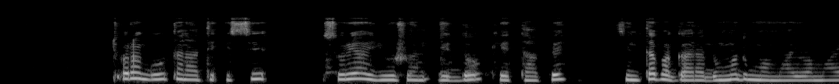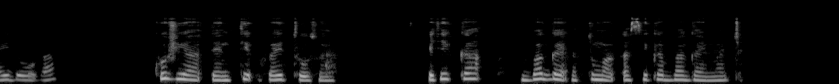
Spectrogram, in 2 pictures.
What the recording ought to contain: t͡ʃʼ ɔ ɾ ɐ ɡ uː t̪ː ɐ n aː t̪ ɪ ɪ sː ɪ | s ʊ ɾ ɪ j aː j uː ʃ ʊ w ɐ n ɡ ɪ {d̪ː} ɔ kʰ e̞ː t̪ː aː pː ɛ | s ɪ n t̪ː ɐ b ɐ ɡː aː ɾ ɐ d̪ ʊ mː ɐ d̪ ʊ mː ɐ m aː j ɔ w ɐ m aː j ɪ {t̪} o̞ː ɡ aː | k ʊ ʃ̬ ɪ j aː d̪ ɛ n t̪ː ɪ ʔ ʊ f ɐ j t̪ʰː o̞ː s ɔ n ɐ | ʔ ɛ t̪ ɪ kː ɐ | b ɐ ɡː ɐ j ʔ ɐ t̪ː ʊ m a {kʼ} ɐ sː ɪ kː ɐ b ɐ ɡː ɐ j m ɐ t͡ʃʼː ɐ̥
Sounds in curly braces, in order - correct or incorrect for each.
correct, incorrect: d̪, correct

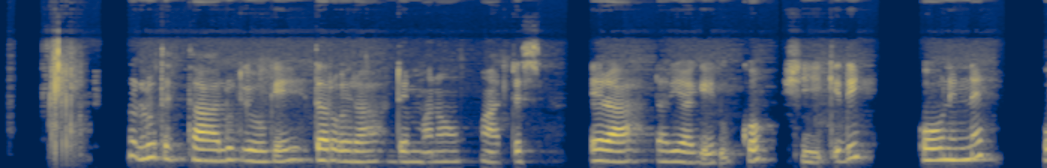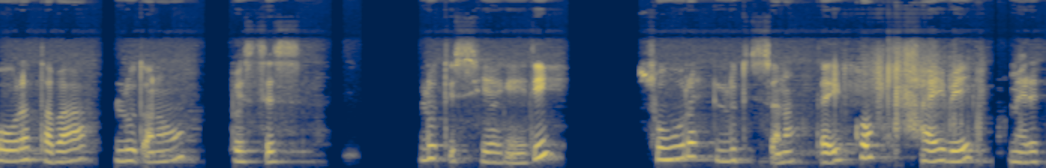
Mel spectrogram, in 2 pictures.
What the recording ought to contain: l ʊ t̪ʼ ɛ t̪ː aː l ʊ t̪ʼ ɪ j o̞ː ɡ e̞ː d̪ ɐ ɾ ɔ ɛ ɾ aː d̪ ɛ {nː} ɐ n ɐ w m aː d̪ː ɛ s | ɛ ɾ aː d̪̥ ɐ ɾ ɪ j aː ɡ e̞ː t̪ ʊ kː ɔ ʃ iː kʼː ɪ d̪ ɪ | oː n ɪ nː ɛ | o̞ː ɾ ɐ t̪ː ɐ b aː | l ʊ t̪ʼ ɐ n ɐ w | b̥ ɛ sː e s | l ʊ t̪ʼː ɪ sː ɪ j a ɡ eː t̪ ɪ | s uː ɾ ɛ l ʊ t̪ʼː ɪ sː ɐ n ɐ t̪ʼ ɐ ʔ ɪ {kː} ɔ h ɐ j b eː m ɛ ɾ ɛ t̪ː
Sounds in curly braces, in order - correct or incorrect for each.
incorrect: mː, correct

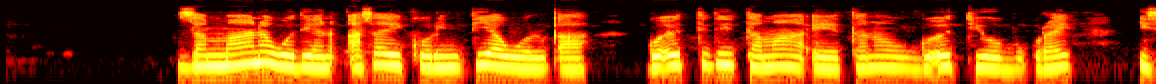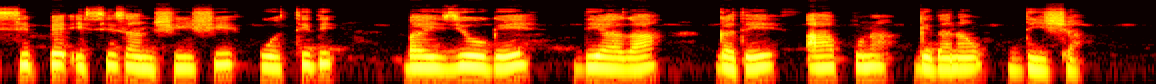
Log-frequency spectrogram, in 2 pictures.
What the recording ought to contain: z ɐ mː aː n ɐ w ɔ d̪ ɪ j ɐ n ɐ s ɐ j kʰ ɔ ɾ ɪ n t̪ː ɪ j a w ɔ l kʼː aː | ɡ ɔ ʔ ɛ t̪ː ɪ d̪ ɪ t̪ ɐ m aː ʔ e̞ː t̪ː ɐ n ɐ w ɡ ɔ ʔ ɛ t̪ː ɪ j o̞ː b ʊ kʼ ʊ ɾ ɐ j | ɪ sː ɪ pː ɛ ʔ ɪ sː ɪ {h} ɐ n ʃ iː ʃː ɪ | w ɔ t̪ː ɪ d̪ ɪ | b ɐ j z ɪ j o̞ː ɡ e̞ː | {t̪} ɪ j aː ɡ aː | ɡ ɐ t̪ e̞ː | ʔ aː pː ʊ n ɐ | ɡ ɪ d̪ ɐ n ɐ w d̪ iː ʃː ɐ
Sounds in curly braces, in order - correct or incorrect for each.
incorrect: s, incorrect: d̪

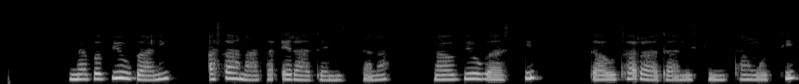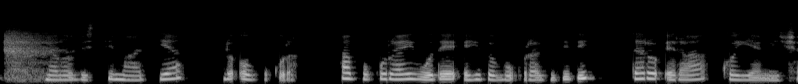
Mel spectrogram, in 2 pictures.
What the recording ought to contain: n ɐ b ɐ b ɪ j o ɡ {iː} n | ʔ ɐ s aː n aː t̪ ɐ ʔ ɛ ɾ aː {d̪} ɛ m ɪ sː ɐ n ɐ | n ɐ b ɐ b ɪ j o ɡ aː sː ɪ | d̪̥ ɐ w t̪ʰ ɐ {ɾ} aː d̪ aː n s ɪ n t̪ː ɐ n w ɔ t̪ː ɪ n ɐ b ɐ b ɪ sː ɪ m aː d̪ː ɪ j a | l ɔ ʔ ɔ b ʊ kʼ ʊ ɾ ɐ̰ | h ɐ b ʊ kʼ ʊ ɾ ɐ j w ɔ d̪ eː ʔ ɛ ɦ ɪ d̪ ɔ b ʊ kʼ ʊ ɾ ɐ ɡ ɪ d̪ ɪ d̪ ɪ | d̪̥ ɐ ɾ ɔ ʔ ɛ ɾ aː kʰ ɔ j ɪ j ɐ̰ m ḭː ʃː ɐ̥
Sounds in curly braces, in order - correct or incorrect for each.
incorrect: aː, correct, correct

